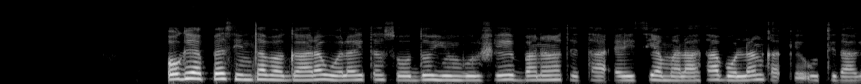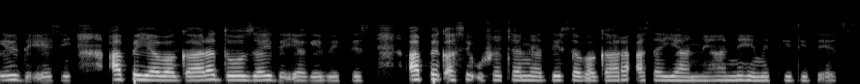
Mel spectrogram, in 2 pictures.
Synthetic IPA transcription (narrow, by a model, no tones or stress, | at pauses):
ʔɔɡɪjɐpːɛsɪnt̪ːɐβɐɡːaːɾɐwɔlɐjt̪ːɐso̞ːd̪ːɔjʊmbʊɾʃeːbɐnaːt̪ɛt̪ːaːʔɛɾɪsːɪjɐmɐlaːt̪aːbɔlːɐnkɐkʼːɛ̰ʔʊt̪ːɪd̪aːɡe̞ːd̪ɛ̰ʔe̞ːsɪʔɐpːɛjɐβɐɡːaːɾɐd̪oːzɐjd̪ɛʔɪ̰jaːɡe̞ːbeːt̪ːe̞ːsʔɐpːɛkʼɐsːɪʔʊʃɐt͡ʃːɐnːɛɐd̪ɪɾsɐbɐɡːaːɾɐʔɐsɐjːaːnːɛhɐnːɛhɛmɛt̪ʰːid̪ɪd̪ɛ̰ʔeːs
